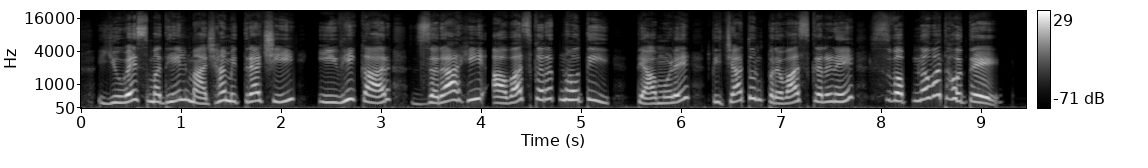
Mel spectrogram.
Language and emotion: Marathi, happy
